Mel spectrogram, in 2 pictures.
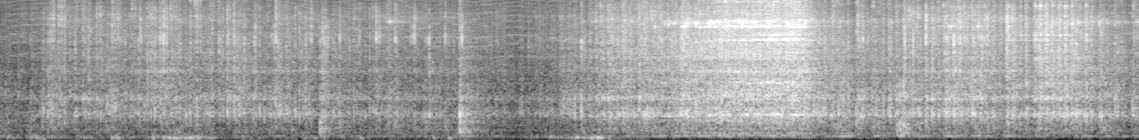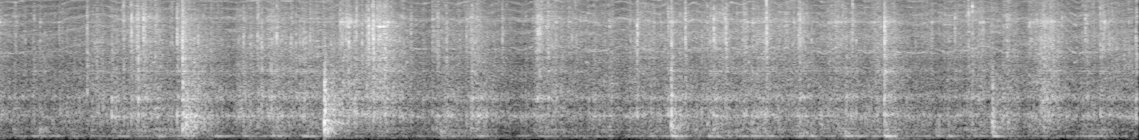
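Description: Cake batter being mixed with melted butter. A steady, close mechanical whirring with scattered clicks and knocks runs throughout, with no voices.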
